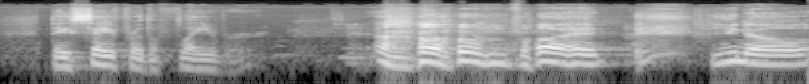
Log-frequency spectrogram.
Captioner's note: laughs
